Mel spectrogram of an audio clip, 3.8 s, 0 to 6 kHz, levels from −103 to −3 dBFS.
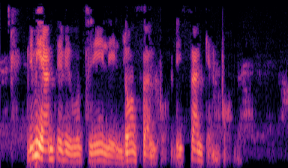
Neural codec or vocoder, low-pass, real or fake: none; 5.4 kHz; real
